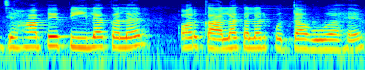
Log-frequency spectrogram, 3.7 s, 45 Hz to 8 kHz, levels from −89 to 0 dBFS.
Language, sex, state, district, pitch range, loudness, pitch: Hindi, female, Uttar Pradesh, Ghazipur, 225-255 Hz, -23 LUFS, 245 Hz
